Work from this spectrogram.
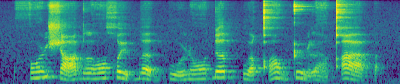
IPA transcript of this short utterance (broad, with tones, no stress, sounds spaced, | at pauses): h ɔ̤˦˥ ɳ ʃ ɑ˧˩˧ ɡ l ɔ̤˦˥ χ y˥˩ b ɜ˥˩ ɡ p u˧˩˧ ɳ ɔ̤˦˥ ɗ ɜ˦˥ p ʔ u˧˩˧ qʼ ɔ̤˧˥˧ ɡ ʈ ṳ˥˩ ɳ l a̤˧˩˧ qʼ a˥˩ p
